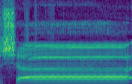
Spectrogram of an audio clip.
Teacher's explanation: شین الف مد زبر شاء لمبا کریں گے 4 سے 5 الف کے برابر لمبا کریں گے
